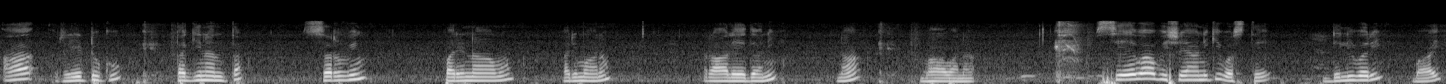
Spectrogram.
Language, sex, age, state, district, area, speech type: Telugu, male, 18-30, Andhra Pradesh, Nandyal, urban, spontaneous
